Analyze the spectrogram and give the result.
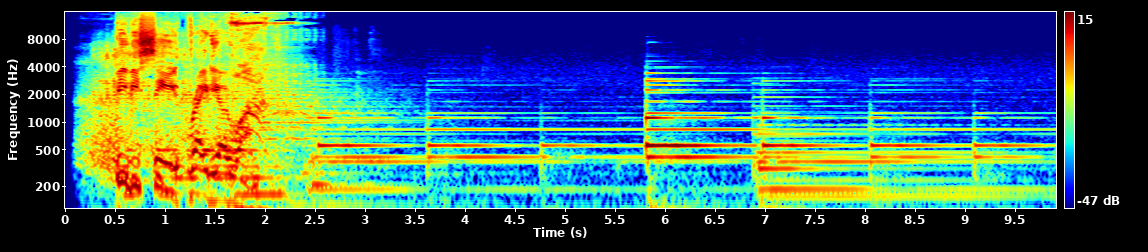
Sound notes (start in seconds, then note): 0.6 voiceover; 1.3 piano playing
